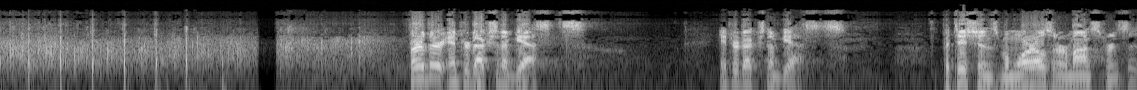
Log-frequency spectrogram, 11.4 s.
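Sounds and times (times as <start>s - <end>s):
applause welcoming guests in a Senate chamber: 0.0s - 4.2s
speech: 4.1s - 5.9s, 7.2s - 8.5s, 9.4s - 11.3s.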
